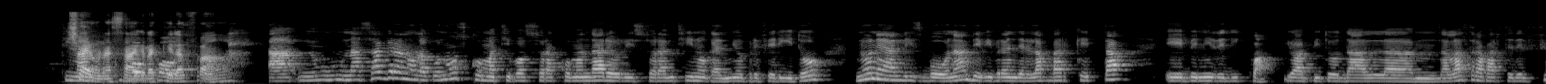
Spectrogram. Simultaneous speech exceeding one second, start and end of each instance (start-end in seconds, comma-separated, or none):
0.7-2.3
